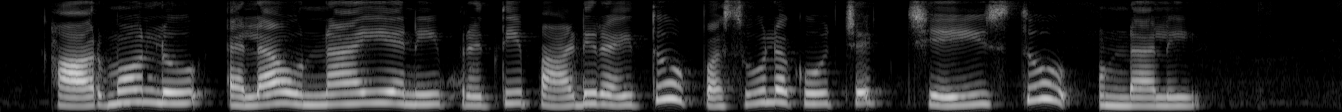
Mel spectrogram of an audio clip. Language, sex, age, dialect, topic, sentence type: Telugu, female, 25-30, Utterandhra, agriculture, statement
